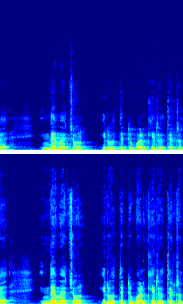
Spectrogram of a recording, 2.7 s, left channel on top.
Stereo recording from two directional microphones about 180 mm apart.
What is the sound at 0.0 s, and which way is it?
Speech, 35° right (ahead or behind).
